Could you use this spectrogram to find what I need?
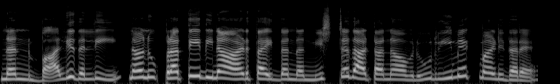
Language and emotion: Kannada, surprised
